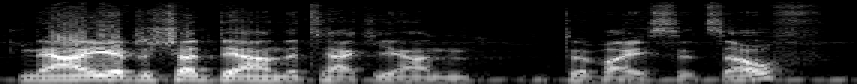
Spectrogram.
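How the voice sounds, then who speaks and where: Bright-voiced man running a tabletop game. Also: medium pitch, a little fast. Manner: hesitant, improvising explanations. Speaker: game master. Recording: clear background noise with ambience.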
